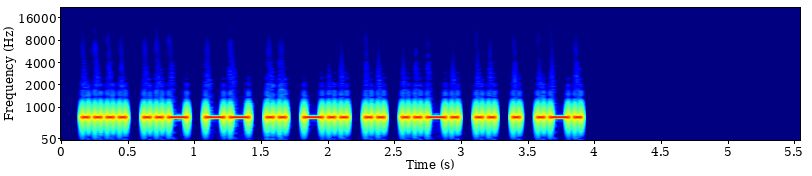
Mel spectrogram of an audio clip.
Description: Morse code, heard as a keyed tone, about 26 wpm, 700 Hz. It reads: HUMIDIFIER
